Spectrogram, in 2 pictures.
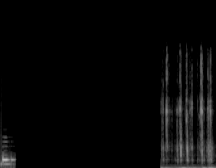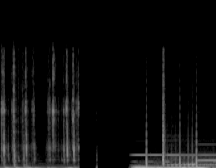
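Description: Animated logo outro sound effects: after a silent gap, a run of rapid electronic clicks, about seven a second, over a low hum for about two seconds. Near the end a loud deep boom with ringing tones starts the logo jingle.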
